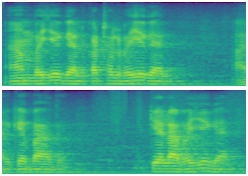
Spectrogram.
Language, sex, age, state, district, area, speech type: Maithili, male, 30-45, Bihar, Samastipur, rural, spontaneous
